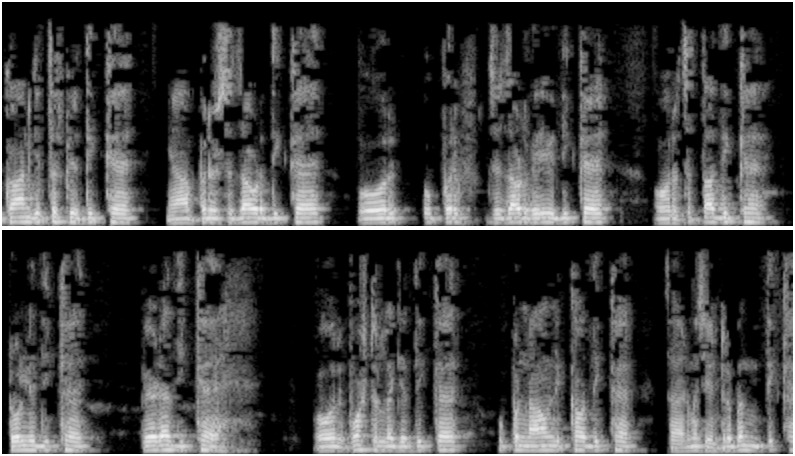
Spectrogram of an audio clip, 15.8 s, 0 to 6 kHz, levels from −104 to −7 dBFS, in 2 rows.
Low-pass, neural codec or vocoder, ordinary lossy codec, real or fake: 5.4 kHz; none; MP3, 24 kbps; real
